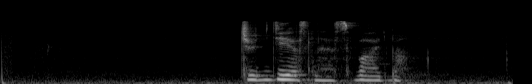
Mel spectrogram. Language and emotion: Russian, positive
